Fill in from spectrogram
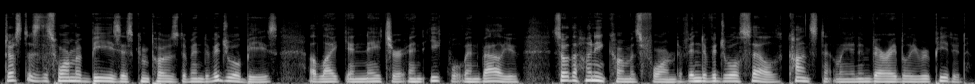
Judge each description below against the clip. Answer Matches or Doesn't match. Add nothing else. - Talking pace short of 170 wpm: Doesn't match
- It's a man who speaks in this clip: Matches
